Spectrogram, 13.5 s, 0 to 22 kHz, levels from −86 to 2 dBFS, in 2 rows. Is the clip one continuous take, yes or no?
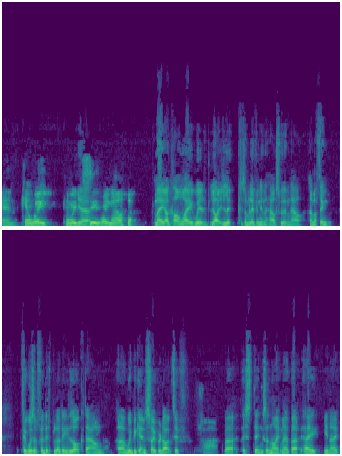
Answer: yes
